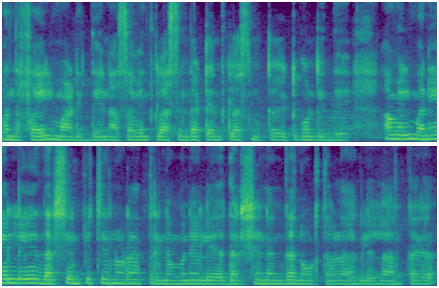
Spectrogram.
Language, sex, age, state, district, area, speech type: Kannada, female, 30-45, Karnataka, Dharwad, urban, spontaneous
